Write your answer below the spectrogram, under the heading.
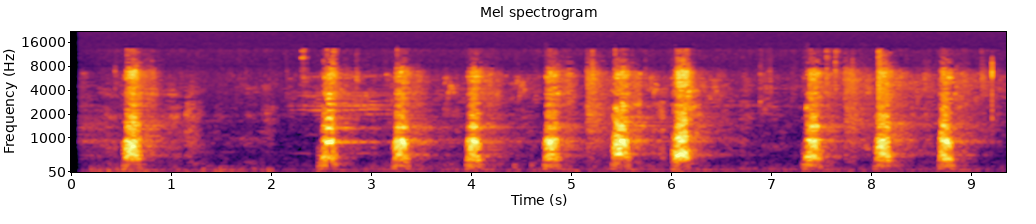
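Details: A German Shepherd Dog kept as a pet barks in short, sharp, irregular bursts: one bark, a two-second pause, then nine more spaced roughly half a second to a second apart, some with brief hoarse edges.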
